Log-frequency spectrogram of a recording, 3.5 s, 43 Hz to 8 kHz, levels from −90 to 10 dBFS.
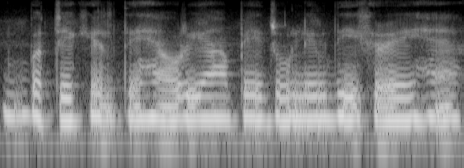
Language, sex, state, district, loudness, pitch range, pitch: Hindi, female, Haryana, Charkhi Dadri, -13 LUFS, 185-205 Hz, 200 Hz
